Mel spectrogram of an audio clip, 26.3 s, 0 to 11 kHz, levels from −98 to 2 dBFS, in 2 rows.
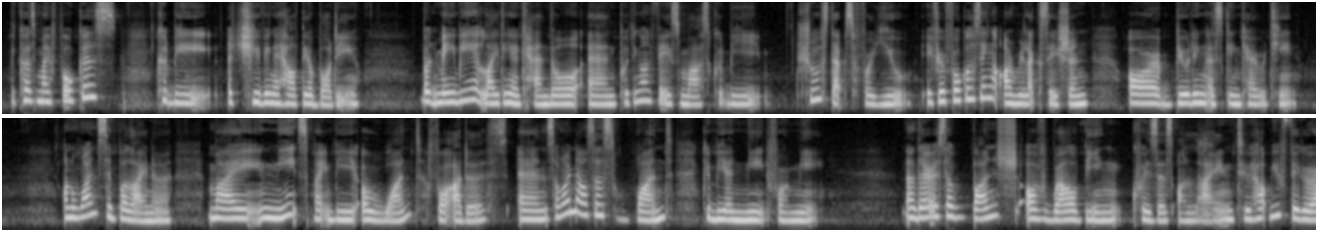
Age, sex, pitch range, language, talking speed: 10-29, female, 210-255 Hz, English, 160 wpm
